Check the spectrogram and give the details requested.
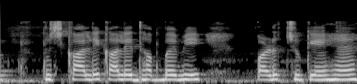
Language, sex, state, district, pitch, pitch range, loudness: Hindi, female, Jharkhand, Palamu, 220 Hz, 210-225 Hz, -13 LUFS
